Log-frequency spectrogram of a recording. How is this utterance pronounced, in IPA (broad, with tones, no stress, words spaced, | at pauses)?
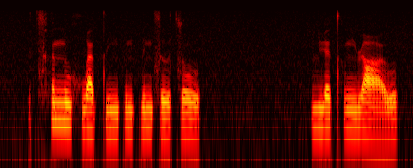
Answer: t͡sʰə˥nu˨˩ xwä˥˩ t̪i˥ŋpi˨n pi˥˩nsɹ̩˨˩t͡so˥˩ʊ̯ | lɥɛ˥˩t̪ʰʊ˥ŋ ɻɑ˨˩˦ʊ̯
